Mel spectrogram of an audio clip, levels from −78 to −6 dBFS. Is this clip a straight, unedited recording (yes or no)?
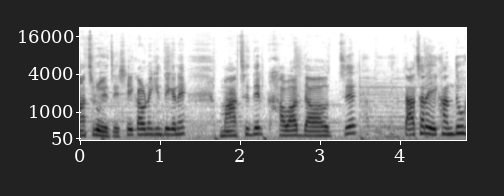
no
